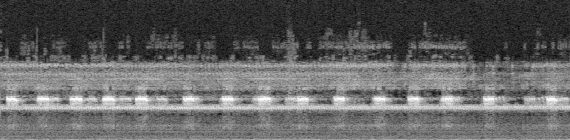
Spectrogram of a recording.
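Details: Grass insects sound through a one-hour study recording, their piercing trill throbbing in rapid regular beats while a deeper steady rumble runs below.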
